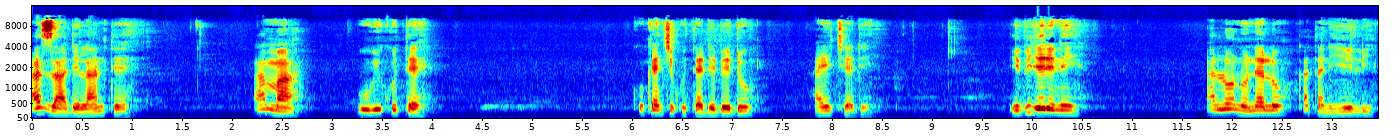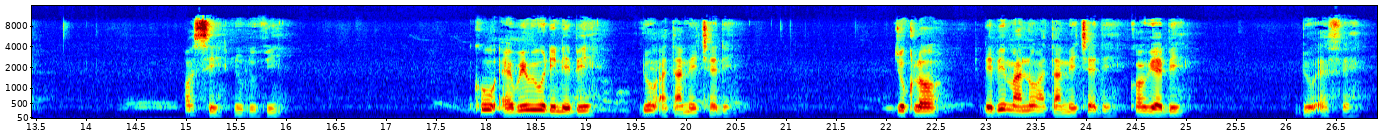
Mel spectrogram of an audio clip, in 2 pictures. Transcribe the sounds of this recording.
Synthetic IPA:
a˦za˨dɪ˨lã˨˦n̩˦tʰɛ˨ | a˦mã˨ | wʊ˦wi˦kʰʊ˦tʰɛ˨ | kʰʊ˦kʰɛ̃˦ɲt͡ɕʰɪ˨kʰʊ˨tʰɛ˨dɪ˨be˦dʊ˦ | a˨jɪ˦t͡ɕʰɛ̰˨dɪ˨ | e˨vi˦d͡ʒe˨dɪ˨nɪ̃˦ | a˦lʊ˦nʊ̃˨nɛ̃˦lʊ˦kʰa˦tʰa˨nɪ̃˨je˦li˦ | ɔ˦sɪ˨nʊ̃˨lu˨vi˦ | kʰʊ˦ʔɛ˨wɪ˦wɪ˦wʊ˦dɪ˨nɪ̃˨bɪ˦ | dʊ˦ʔa̰˨tʰa˨mɪ̃˦t͡ɕʰɛ˨dɪ˨ | d͡ʒʊ˨kʰlɔ˨ | de˨bɪ˦mã˨nʊ̃˦a˨tʰa˨mɪ̃˦t͡ɕʰɛ˨dɪ˨kʰɔ˦wɪ˨a˨bɪ˦ | dʊ˦ʔɛ̰˦fɛ˨

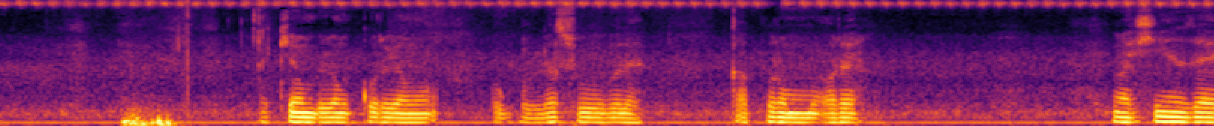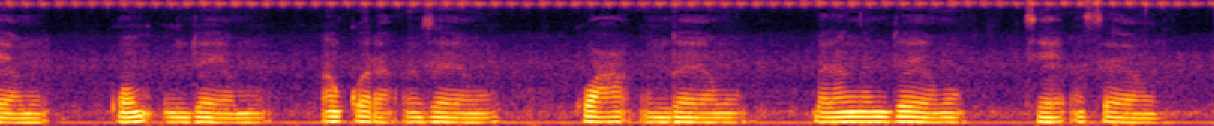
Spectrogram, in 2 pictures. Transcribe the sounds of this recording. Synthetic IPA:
a˨t͡ʃɛ˦m˦bɨ˨lɨ˦m˦kʊ˦ɾja˨mo˦ | o˨ɡ͡bʊ˨lla˦suː˦bɨ˦la˨ | ka̰˨pʊ˦ɾɨ˦mʊ˨ʔʊ˨ɾɨ˦ | ma˨ʃi˦n̩˦za˦ja˨mɔ˨ | ko˦mn̩˦da˦ja˨mɔ˦ | a̰˦ŋ˦kɔ˦ɾa˨n̩˦za˦ja˨mɔ˦ | ka˦ʔa˦n̩˦da˦ja˨mɔ˦ | ba˨la˦ŋa˦n̩˦da˦ja˨mɔ˦ | tɛ˦n̩̰˦sa˦ja˨mɔ˨

